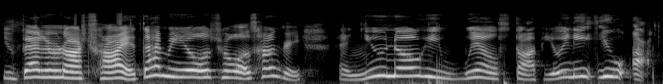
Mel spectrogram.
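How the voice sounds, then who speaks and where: A woman's voice: extremely high pitch, animated, unhurried, fairly bright tone, heavily acted. A woman playing a protective big billy goat, the cautious older brother in a storybook tale, earnest and scolding. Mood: worried, warning.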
